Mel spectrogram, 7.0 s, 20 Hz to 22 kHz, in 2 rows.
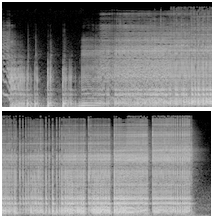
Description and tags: One in a series of some creaks from my cupboard doors. Recorded with an AT4021 mic into a modified Marantz PMD661 and edited with Reason.
close, door, cupboard, kitchen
